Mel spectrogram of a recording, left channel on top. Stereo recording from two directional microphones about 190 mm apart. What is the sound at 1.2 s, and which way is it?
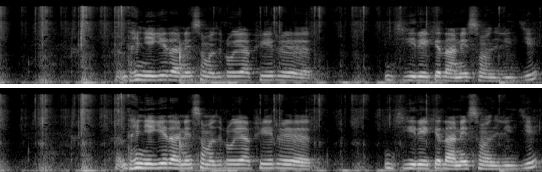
Speech, 35° right (ahead or behind).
